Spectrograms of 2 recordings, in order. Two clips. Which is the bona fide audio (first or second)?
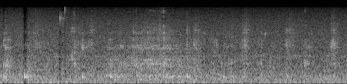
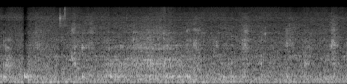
first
